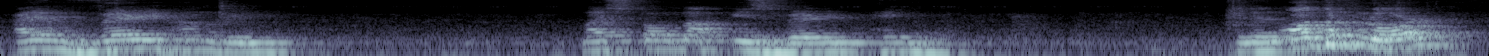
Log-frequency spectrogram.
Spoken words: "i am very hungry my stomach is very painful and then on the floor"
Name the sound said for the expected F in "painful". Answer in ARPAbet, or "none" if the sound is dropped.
none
